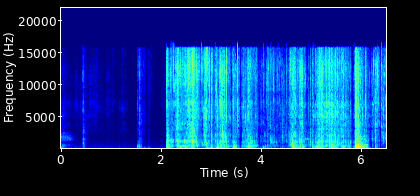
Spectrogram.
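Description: Packaging crinkling and tearing as a toy is unwrapped from an Advent calendar compartment; the crackling starts about two seconds in, after a couple of faint clicks, and goes on as a dense run of quick crinkles.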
